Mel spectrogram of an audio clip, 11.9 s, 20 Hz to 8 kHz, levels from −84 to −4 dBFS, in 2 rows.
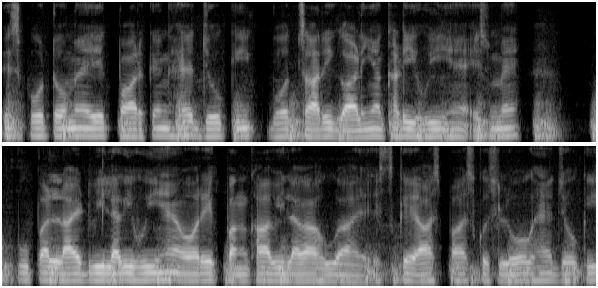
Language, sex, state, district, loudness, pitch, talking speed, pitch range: Hindi, male, Bihar, Bhagalpur, -28 LUFS, 105 Hz, 180 wpm, 100-110 Hz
